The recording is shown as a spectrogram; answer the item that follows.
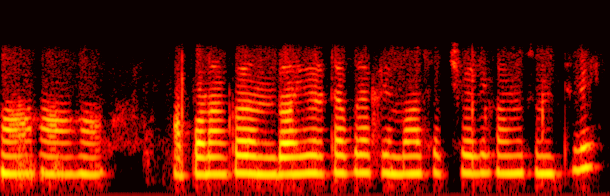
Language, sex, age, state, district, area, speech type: Odia, female, 18-30, Odisha, Bhadrak, rural, conversation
